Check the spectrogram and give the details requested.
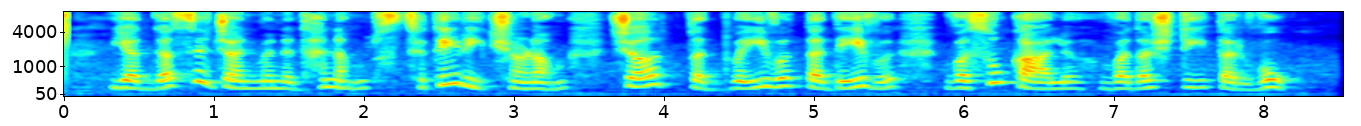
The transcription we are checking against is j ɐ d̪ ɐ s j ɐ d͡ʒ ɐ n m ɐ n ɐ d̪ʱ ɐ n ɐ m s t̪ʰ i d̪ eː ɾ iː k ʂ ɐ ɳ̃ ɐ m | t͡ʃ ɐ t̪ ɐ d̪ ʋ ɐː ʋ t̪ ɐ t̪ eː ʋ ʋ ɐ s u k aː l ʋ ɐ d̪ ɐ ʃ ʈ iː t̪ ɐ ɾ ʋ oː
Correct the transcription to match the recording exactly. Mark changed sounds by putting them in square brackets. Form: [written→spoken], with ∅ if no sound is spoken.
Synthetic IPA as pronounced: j ɐ d̪ ɐ s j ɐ d͡ʒ ɐ n m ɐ n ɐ d̪ʱ ɐ n ɐ m s t̪ʰ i [d̪→t̪] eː ɾ iː k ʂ ɐ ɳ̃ ɐ m | t͡ʃ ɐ t̪ ɐ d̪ ʋ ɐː ʋ t̪ ɐ [t̪→d̪] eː ʋ ʋ ɐ s u k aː l ʋ ɐ d̪ ɐ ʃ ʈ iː t̪ ɐ ɾ ʋ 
